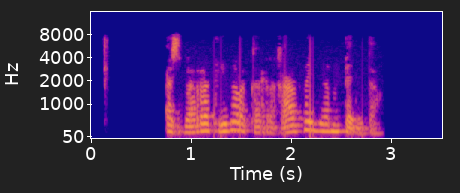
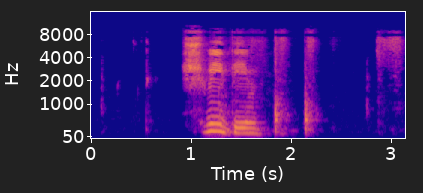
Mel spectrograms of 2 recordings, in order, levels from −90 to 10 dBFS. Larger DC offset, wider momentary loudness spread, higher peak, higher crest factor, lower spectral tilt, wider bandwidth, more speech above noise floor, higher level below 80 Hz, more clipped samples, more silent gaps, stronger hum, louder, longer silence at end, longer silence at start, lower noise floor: neither; about the same, 20 LU vs 21 LU; about the same, -2 dBFS vs -2 dBFS; second, 18 dB vs 24 dB; first, -4 dB/octave vs -2 dB/octave; second, 8.4 kHz vs 11 kHz; first, over 73 dB vs 43 dB; first, -54 dBFS vs -74 dBFS; neither; first, 0.19-0.73 s vs none; neither; about the same, -18 LUFS vs -19 LUFS; first, 0.6 s vs 0.05 s; second, 0.15 s vs 0.9 s; first, under -90 dBFS vs -64 dBFS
